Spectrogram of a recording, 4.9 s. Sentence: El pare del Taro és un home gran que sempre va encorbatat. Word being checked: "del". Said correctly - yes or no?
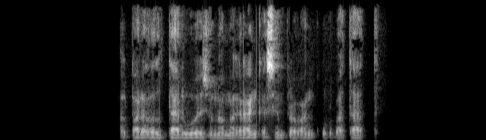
yes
